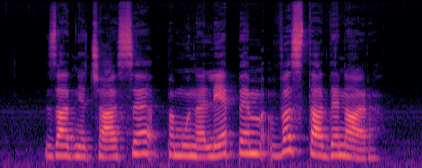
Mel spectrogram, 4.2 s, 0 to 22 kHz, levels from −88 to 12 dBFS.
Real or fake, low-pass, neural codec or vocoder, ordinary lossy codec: real; none; none; none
